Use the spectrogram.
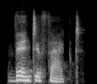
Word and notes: ventifact: Indian

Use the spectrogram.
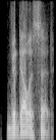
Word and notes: videlicet: American English

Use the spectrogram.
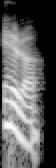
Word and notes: error: Indian

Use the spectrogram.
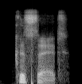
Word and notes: cassette: British English

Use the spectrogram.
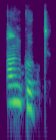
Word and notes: uncooked: Indian

